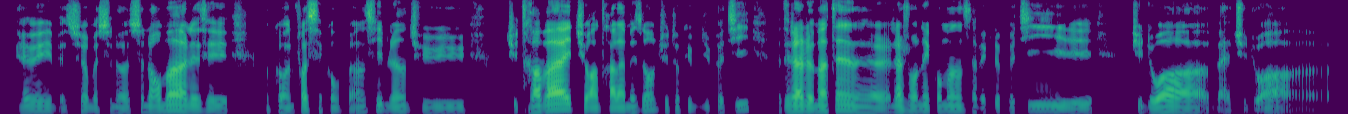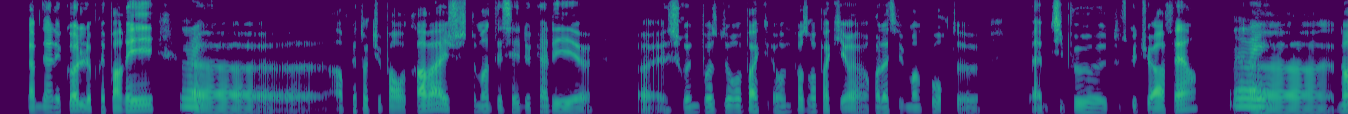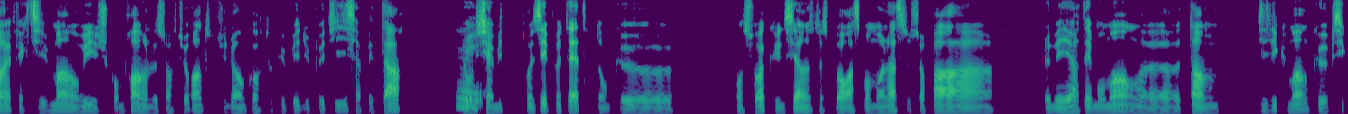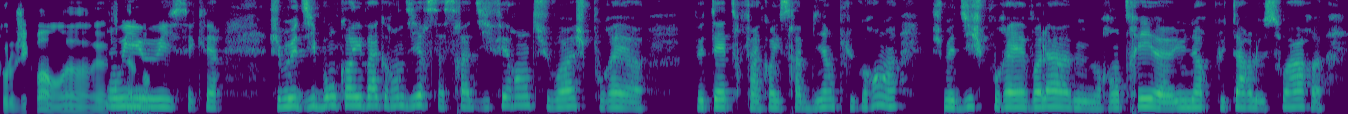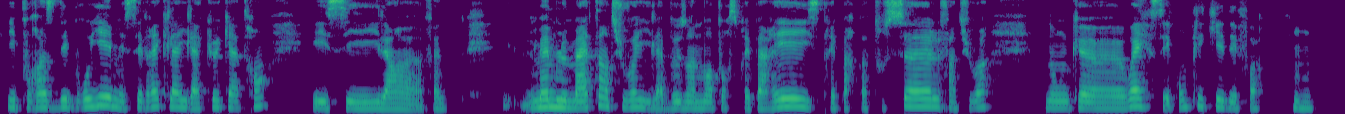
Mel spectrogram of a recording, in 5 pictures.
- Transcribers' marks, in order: drawn out: "heu"; chuckle
- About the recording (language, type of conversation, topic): French, advice, Comment trouver du temps pour faire du sport entre le travail et la famille ?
